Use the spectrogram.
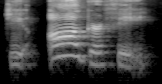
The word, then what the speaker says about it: geography: But um notice in English you say geography.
